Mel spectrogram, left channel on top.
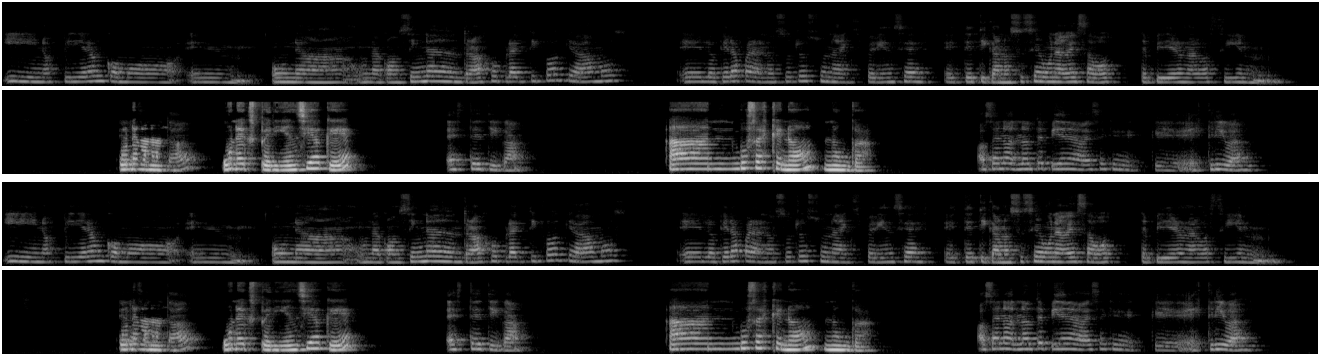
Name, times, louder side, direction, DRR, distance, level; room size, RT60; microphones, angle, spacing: voice 1, 0.0-6.2 6.8-11.1 11.4-12.8 14.3-15.1 17.6-18.4 22.9-25.7, right 1 dB, 15° right, 1.4 m, -35 dB
voice 2, 14.3-14.8 15.4-16.7 19.8-21.9, left 3 dB, 30° left, 0.5 m, -20 dB
13.5 x 4.7 x 4.0 m
head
